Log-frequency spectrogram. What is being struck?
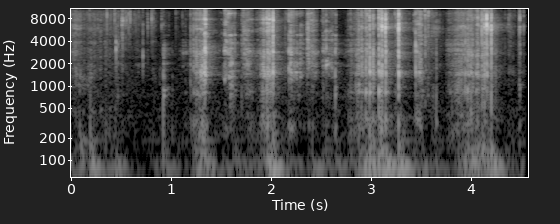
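Bar soap scraped with a blade.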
